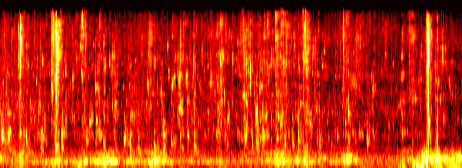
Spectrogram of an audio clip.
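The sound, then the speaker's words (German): Gentle trickling and splashing of water with a few sharper clinks and splashes as a person scoops water from a stream with their hands to drink, then a brief louder splash near the end. “ordentlichen Schluck nehmen”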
